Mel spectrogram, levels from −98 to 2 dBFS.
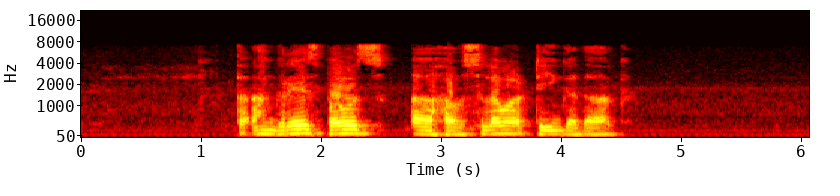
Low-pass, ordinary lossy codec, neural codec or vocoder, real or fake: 7.2 kHz; AAC, 48 kbps; none; real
